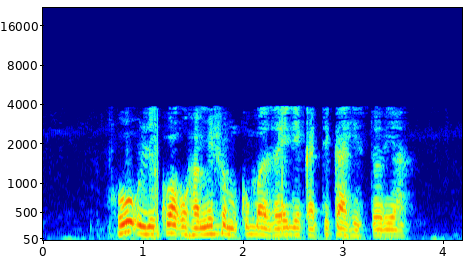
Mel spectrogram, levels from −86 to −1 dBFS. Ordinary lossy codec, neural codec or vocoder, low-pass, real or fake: AAC, 16 kbps; none; 7.2 kHz; real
